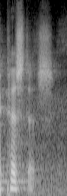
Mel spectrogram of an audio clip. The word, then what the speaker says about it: pistis: Everybody say pistis.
